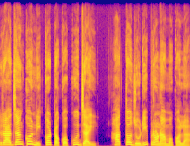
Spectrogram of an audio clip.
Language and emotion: Odia, neutral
